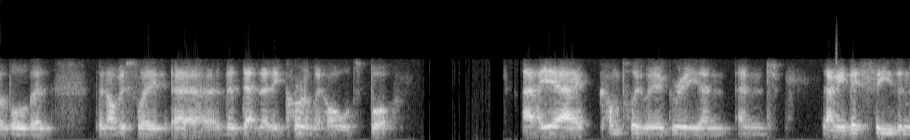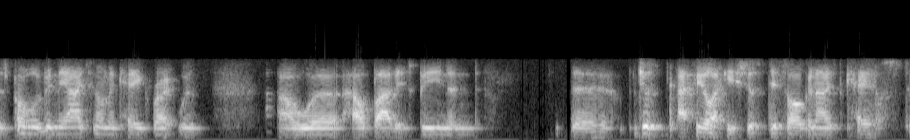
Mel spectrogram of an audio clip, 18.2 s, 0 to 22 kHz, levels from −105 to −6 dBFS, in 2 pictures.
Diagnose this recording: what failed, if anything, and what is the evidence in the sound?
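What failed is the network side of a mobile call: lost AMR speech frames. You hear five short dropouts, at 1.98–2.03, 5.32–5.41, 11.78–12.08, 15.02–15.14 and 17.76–17.88 s. The short ones lose just two or three frames, 40 to 60 ms. The longest, at 11.78 and 17.76 s, lose about 100 ms, which fits five 20 ms frames. There the sound smears out and fades before the speech recovers a bit rough. Radio errors corrupted those frames, and the narrowband decoder kept replaying its last good settings at falling gain.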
